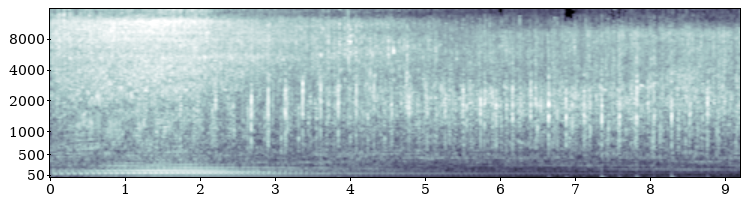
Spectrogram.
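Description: An early propeller aeroplane engine, evoking the first steam aeroplane taking off from the Pointe Penaud, roars up loudly, with a strong low drone and rapid rhythmic chopping that builds and then settles into a steady, rattling buzz. No one speaks.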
